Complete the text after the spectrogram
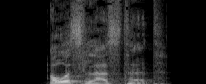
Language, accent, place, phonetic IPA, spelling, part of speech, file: German, Germany, Berlin, [ˈaʊ̯sˌlastət], auslastet, verb, De-auslastet.ogg
- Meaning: inflection of auslasten: 1. third-person singular dependent present 2. second-person plural dependent present 3. second-person plural dependent subjunctive I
